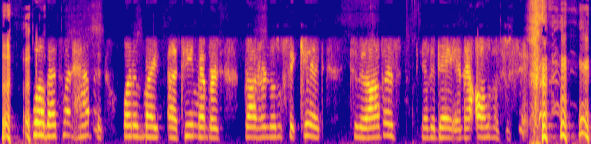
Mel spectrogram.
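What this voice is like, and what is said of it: Hoarse, strained voice. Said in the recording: “I lost my voice.”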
